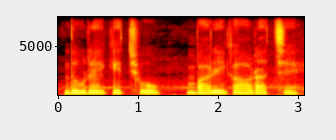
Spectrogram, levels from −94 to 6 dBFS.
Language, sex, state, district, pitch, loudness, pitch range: Bengali, female, West Bengal, Cooch Behar, 240 Hz, -16 LUFS, 235-245 Hz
